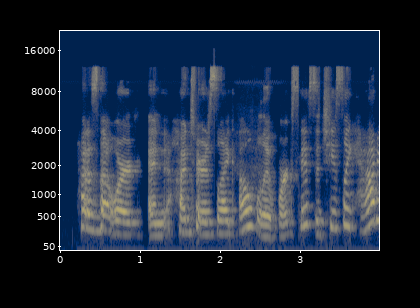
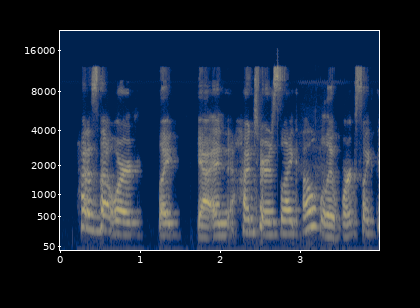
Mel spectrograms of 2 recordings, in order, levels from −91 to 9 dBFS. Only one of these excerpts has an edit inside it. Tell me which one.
first; 2 cuts; at 1.1 s, 3.0 s

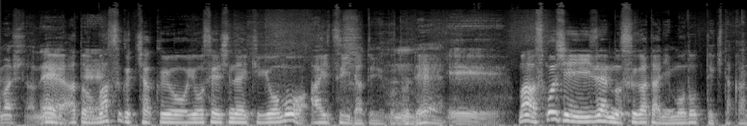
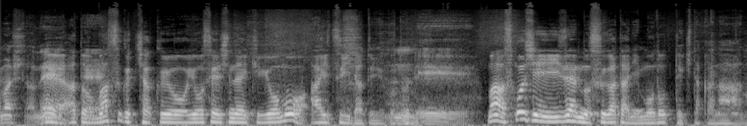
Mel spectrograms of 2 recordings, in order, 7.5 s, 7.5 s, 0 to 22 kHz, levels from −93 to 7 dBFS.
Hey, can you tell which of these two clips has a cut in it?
second; 1 cut; at 4.1 s

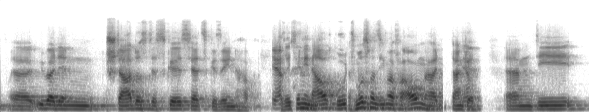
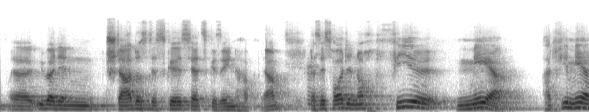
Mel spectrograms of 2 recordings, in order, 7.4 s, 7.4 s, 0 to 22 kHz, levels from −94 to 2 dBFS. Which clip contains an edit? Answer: first; 3 cuts; at 3.3 s, 4.3 s, 5.5 s

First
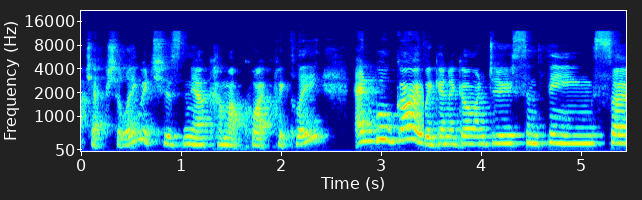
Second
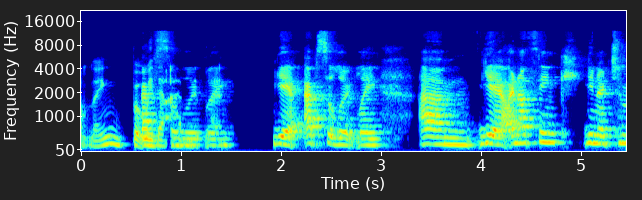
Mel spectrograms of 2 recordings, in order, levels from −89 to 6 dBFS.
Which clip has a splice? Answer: first; 1 cut; at 3.4 s

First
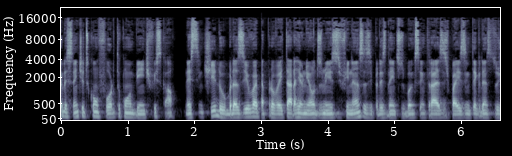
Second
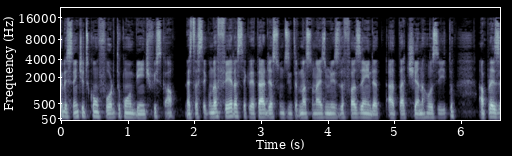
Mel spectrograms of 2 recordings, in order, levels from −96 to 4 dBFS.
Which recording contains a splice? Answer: second; 1 cut; at 1.8 s

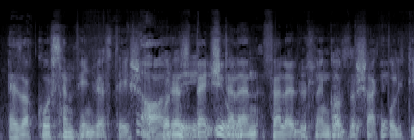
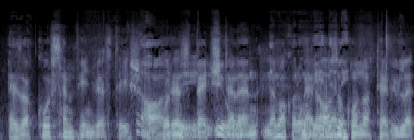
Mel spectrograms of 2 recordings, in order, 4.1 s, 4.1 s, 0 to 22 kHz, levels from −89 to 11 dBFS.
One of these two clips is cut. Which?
second; 1 cut; at 2.6 s

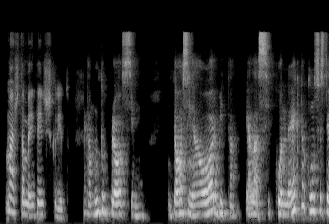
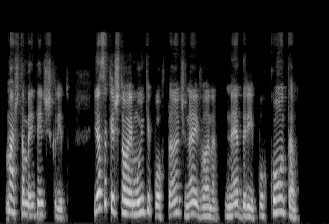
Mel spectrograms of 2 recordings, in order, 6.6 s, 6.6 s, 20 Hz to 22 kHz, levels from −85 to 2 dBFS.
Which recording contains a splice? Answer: first; 1 cut; at 1.7 s

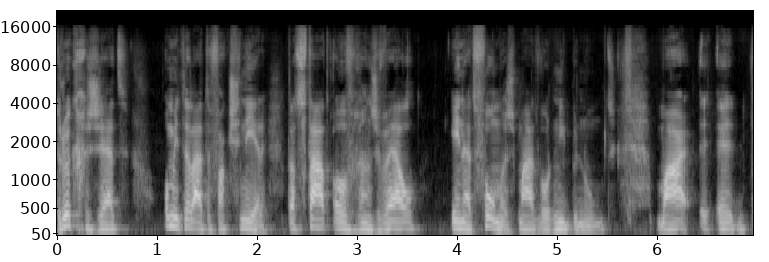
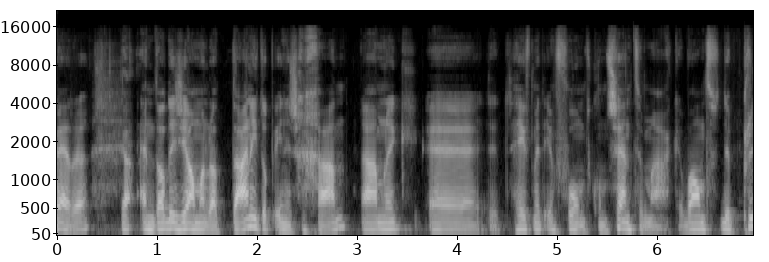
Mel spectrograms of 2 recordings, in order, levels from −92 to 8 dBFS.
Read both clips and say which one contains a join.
second; 2 cuts; at 3.0 s, 4.3 s

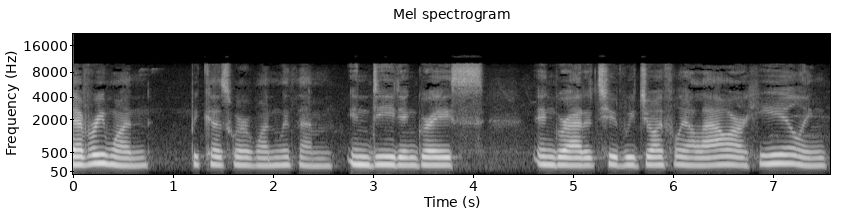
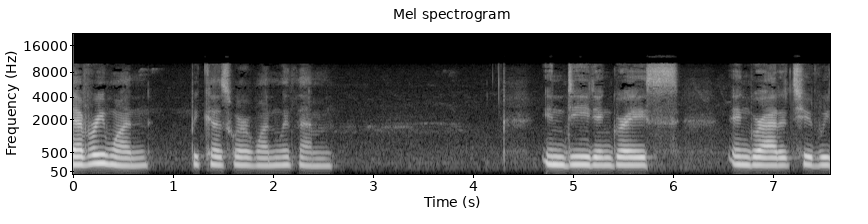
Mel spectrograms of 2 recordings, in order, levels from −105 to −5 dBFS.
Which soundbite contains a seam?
first; 1 cut; at 2.7 s

